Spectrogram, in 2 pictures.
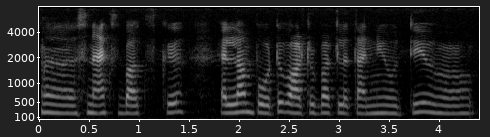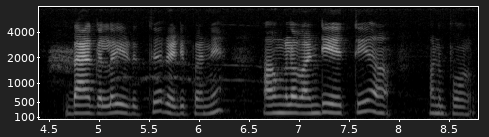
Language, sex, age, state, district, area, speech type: Tamil, female, 30-45, Tamil Nadu, Coimbatore, rural, spontaneous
